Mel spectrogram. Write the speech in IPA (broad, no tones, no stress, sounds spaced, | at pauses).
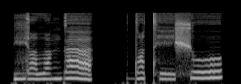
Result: vʲ a ðˤ ɯ ŋ ɡ a | dˤ ɯ tʰ e̤ ʃ o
